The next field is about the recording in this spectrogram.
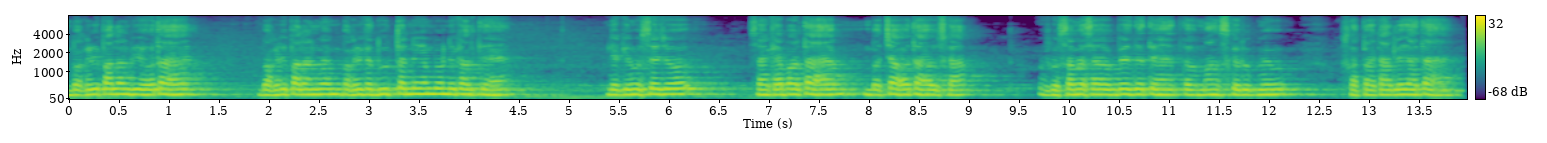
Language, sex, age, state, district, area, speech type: Hindi, male, 60+, Bihar, Samastipur, rural, spontaneous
